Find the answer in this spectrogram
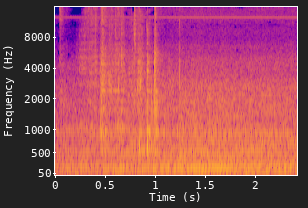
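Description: Whole spices sliding off a plate into a pan of hot oil, with a few light clicks and taps about half a second to a second in.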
